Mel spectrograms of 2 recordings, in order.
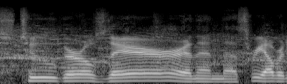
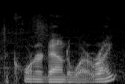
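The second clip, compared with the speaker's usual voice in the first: normal talking voice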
